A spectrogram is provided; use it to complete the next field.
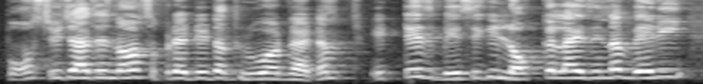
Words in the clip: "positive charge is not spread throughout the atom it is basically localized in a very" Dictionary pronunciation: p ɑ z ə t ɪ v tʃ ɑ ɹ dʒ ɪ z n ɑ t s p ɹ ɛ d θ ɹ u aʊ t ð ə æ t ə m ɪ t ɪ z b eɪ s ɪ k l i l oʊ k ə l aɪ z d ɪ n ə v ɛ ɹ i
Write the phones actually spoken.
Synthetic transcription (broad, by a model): p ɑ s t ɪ tʃ ɑ ɹ dʒ ɪ z n ɑ t s p ɹ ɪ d t ɹ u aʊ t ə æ t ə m ɪ t ɪ z b eɪ s ɪ k l i l oʊ k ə l aɪ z ɪ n ə v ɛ ɹ i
